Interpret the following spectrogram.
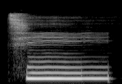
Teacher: To pronounce 柒, first, position your tongue at the back of your bottom teeth with the front slightly raised. Second, push out sharp bursts of air while keeping your vocal cords silent. Third, say it in a high, steady tone, like this.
